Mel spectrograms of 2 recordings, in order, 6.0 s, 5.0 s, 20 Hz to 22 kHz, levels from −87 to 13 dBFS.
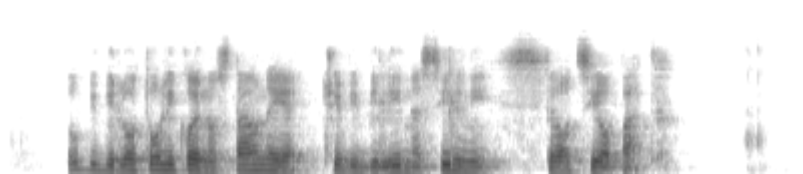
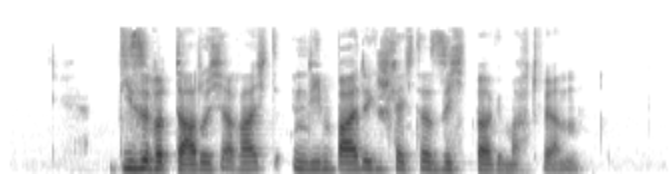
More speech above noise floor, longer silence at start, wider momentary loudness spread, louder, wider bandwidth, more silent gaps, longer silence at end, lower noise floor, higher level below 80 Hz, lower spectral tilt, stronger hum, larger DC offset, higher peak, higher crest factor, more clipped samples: first, 58 dB vs 54 dB; second, 0.5 s vs 0.9 s; second, 10 LU vs 14 LU; second, -26 LUFS vs -21 LUFS; second, 9 kHz vs 11.5 kHz; neither; first, 1.05 s vs 0.7 s; first, -83 dBFS vs -75 dBFS; about the same, -70 dBFS vs -68 dBFS; about the same, -6 dB/octave vs -5.5 dB/octave; neither; neither; second, -6 dBFS vs 0 dBFS; about the same, 20 dB vs 22 dB; neither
